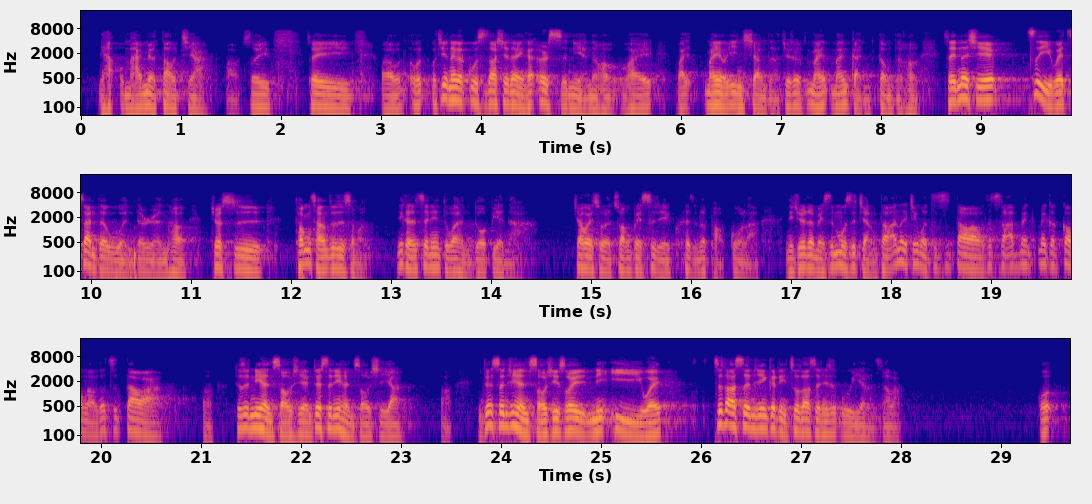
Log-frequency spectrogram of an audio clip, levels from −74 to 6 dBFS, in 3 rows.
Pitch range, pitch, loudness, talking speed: 95-130 Hz, 110 Hz, -21 LUFS, 355 characters per minute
